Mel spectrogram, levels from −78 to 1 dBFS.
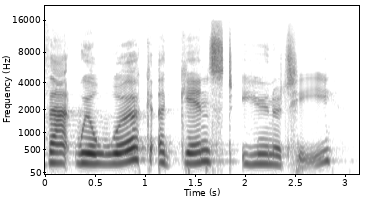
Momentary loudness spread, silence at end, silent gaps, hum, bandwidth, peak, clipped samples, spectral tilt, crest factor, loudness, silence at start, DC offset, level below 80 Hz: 16 LU; 0.3 s; none; none; 16 kHz; -10 dBFS; under 0.1%; -3.5 dB/octave; 16 dB; -25 LUFS; 0.05 s; under 0.1%; -70 dBFS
